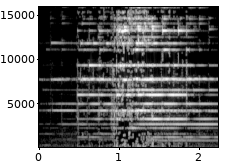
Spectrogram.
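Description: Bells used on Sundays, kept behind a big chair, ring in a sustained shimmer of high overtones over a low jangling clatter, fairly quiet and steady.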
